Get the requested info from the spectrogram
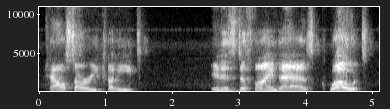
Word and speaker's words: Kalsarikannit: It's pronounced Kalsarikannit, and it is defined in Finnish.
